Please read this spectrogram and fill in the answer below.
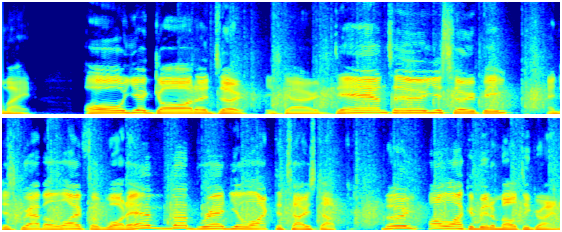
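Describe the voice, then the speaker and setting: A man's voice: a little high, background noise. A man playing a brash, crude male TV cooking host with an Australian accent, full of slang and swearing as he talks to a studio audience. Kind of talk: comic sketch, cooking show parody.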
